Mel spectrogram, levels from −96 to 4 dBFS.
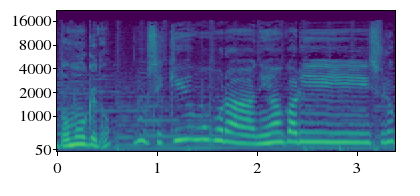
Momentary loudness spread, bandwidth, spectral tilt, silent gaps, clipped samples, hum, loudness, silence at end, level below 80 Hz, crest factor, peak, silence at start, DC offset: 7 LU; 16.5 kHz; -5.5 dB/octave; none; under 0.1%; none; -31 LUFS; 0 s; -62 dBFS; 12 dB; -18 dBFS; 0 s; under 0.1%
